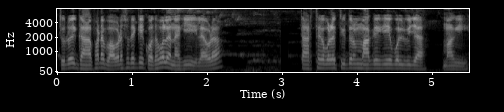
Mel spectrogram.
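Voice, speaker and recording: A man's voice: sits high, fast talker, sharp tone. A man voicing a cocky, hot-headed young slacker in an amateur comedy cartoon, brash, crude and slangy. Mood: irritated.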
